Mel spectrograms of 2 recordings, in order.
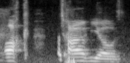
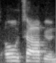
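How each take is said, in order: First: A k sound comes before the t. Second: No k sound comes before the t. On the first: The speaker calls it wrong. "you get called Octavios" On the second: The speaker calls it right. "It's Otavio, no C"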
